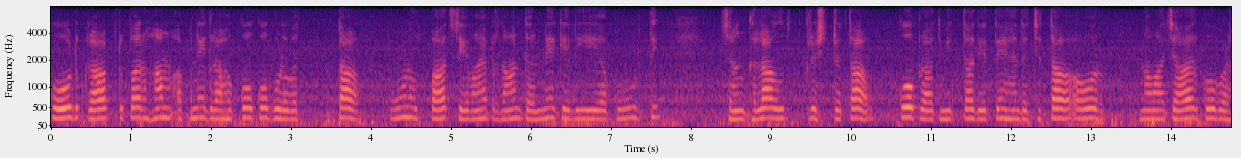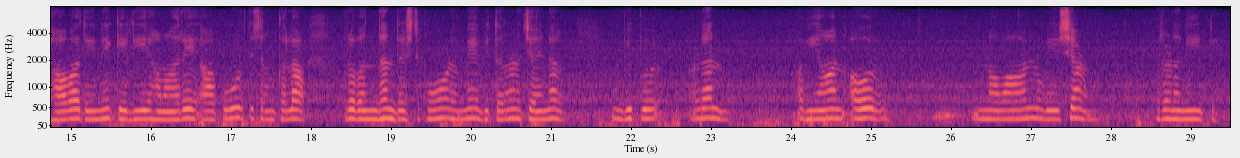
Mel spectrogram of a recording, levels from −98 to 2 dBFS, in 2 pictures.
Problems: constant background noise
